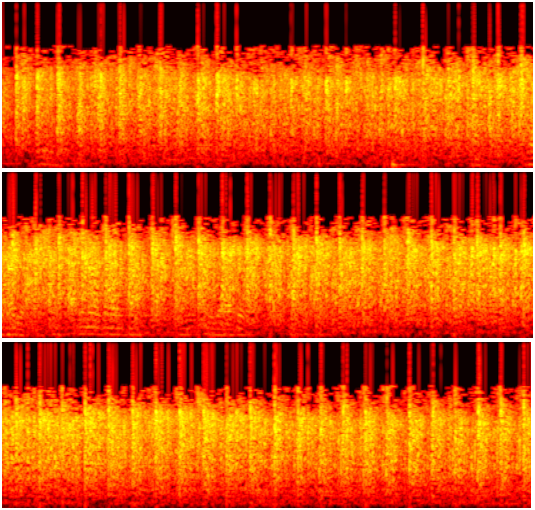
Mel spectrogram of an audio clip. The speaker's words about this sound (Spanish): Aprovechamos esta entrega de este recuerdo para darle un aplauso como él merece.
